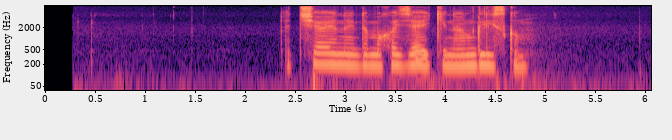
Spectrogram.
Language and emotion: Russian, neutral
